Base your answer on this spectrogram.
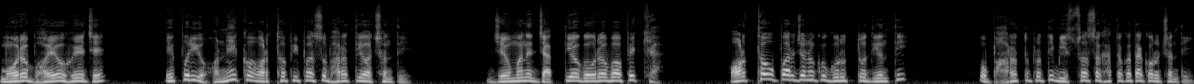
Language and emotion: Odia, fearful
